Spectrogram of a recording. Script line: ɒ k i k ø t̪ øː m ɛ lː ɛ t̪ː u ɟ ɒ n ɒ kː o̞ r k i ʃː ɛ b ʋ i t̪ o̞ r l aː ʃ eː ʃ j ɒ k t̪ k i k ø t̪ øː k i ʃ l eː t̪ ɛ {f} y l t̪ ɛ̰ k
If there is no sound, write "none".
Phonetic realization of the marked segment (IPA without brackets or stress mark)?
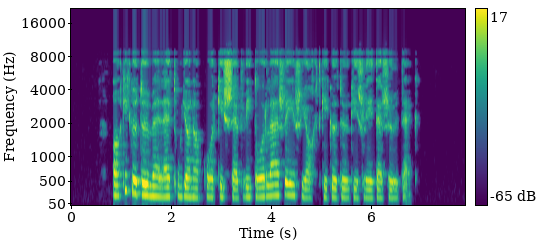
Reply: ʃ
